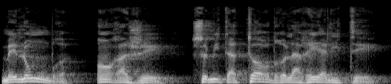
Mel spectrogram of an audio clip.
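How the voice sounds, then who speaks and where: A man tells a suspenseful story in a slow, dramatic manner. His voice is very deep, and the recording has a roomy echo. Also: sing-song, a little mellow. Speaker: narrator. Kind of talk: dramatic scripted narration.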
